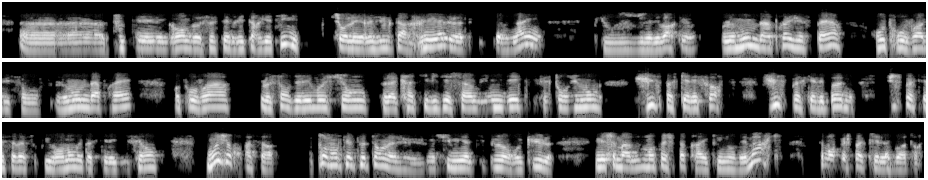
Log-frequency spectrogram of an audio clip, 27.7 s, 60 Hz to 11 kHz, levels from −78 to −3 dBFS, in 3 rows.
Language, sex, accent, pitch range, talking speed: French, male, French, 150-185 Hz, 225 wpm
